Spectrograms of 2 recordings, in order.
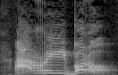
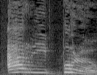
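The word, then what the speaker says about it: arre burro: into their sides and shout, Arri burro! Oh, and you must remember to roll your R's. Now, that's essential. Arri burro.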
